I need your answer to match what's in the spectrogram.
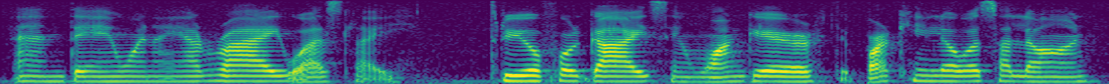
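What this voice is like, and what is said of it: Non-native English accent. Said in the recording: “I wasn't sure that they're going to understand my English because of my accent.”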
